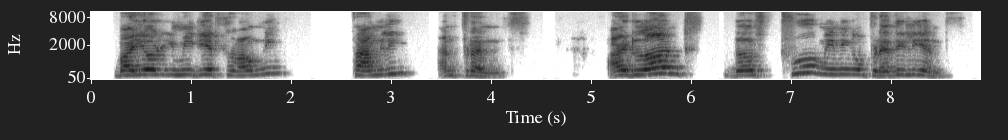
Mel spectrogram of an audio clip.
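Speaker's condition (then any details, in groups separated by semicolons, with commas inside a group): Cerebral palsy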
